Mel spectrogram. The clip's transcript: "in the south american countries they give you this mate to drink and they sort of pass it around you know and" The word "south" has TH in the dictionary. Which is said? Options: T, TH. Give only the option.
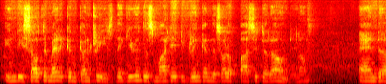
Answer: T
